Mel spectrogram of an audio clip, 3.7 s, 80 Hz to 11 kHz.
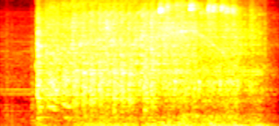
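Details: Trans Am with LQ4 408 cubic inch 6.7 litre stroker and stage 3 turbo cam: catches, runs rough and lumpy about three seconds, then dies; misfiring badly, later P0200 injector harness code and driver-side injectors not firing, suspected.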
